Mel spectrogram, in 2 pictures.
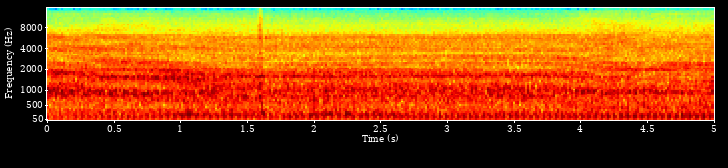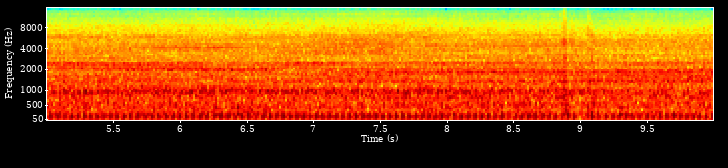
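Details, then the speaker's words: Peugeot 308 GTi THP turbo engine just after a PCV diaphragm oil-leak fix, first cold start. Loud, raised idle right after starting that holds steady without stumbling; normal cold-start fast idle. "We are ready to test fire ignition. [Music] Damn, we got cold [Music] stop. Cold start on this is brutal."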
